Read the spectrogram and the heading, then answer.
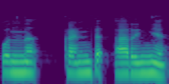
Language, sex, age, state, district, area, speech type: Malayalam, female, 45-60, Kerala, Pathanamthitta, rural, spontaneous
